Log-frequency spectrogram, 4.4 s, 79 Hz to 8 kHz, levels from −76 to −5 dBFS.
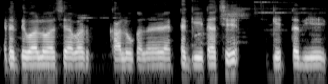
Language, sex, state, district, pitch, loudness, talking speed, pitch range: Bengali, male, West Bengal, North 24 Parganas, 115 Hz, -20 LUFS, 190 wpm, 110-115 Hz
